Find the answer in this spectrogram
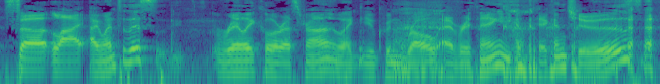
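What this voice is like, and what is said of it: LA bro accent. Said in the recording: “LA accent, LA bro. Accent, I can't understand you.”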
